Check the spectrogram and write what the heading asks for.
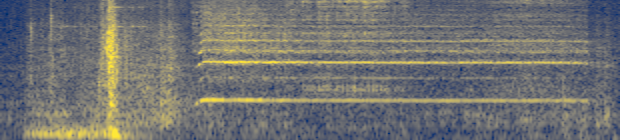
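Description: A train rumbles along the rails with a steady, noisy clatter, a brief louder clank early on, then a long, sustained whistle sounds over the running noise for several seconds.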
